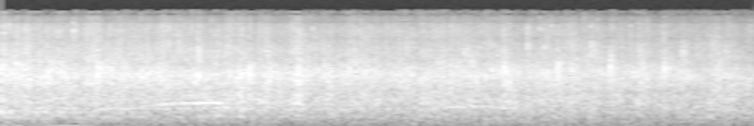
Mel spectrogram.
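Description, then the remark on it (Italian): An audience applauds for Jesus together, a dense, steady wash of clapping that holds at an even level for several seconds with no one speaking over it. “Facciamo un applauso a Gesù.”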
